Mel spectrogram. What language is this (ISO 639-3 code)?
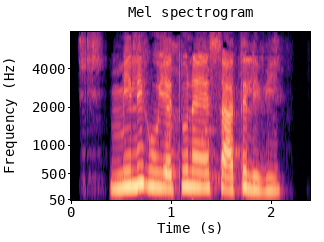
pus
